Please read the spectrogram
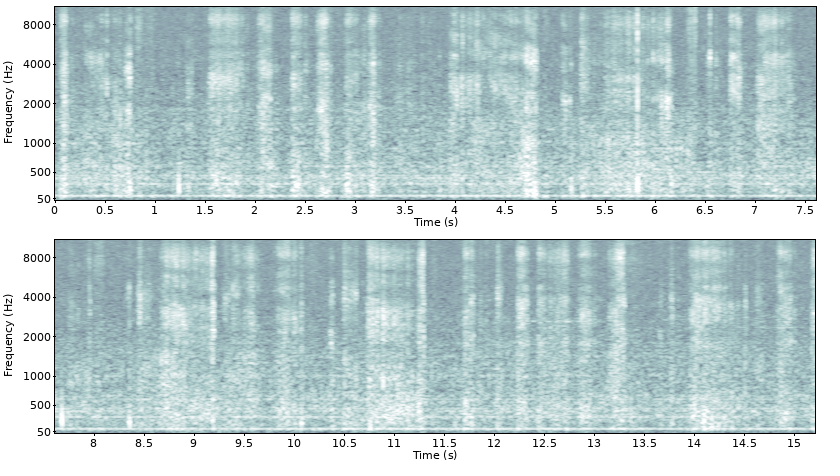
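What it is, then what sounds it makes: Fountain pen nib writing on lined paper. A gold metal fountain pen nib writes blue Korean text on a flat sheet of lined paper, making soft, bright scratching strokes in short, uneven bursts. A faint, steady low hum sits underneath throughout.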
